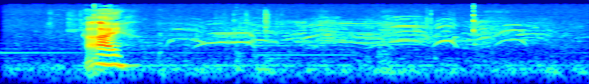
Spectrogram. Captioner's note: audience applause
